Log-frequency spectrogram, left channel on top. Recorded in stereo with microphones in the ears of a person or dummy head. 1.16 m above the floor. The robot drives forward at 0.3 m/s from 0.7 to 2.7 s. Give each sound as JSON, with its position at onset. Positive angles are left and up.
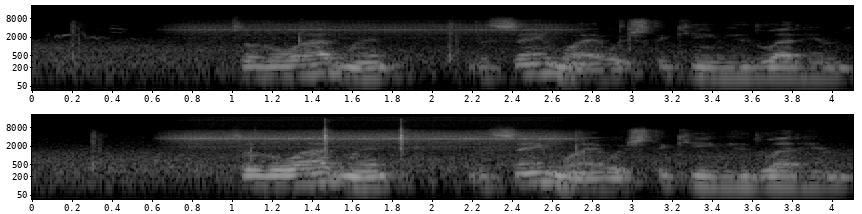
{"t": 1.0, "sound": "a man speaking", "side_deg": -5, "distance_m": 0.8}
